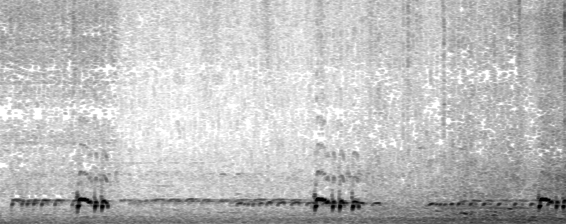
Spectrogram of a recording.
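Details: Cooing local zebra dove, kerot type, used as a tutor recording. Three brief stuttered coo bursts, roughly three to four seconds apart, joined by long, soft, level purring trills.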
